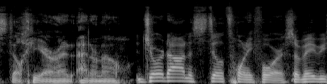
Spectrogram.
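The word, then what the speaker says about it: Jordon: Hudson or is it Jordan? It's Jordan, but you can say Jordan. Because that's how it's spelled. There's two O's. That's how Belichick fans say it, Jordan. Jordan Hudson. The casuals say Jordan.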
